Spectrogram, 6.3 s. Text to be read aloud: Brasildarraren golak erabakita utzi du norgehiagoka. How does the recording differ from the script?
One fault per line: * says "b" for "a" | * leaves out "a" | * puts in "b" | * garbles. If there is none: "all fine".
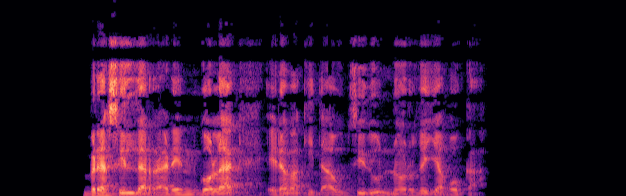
all fine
